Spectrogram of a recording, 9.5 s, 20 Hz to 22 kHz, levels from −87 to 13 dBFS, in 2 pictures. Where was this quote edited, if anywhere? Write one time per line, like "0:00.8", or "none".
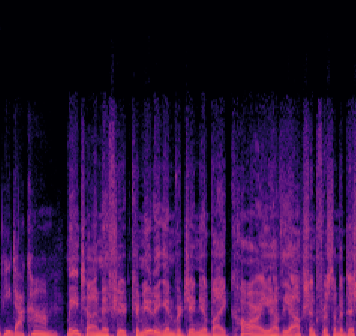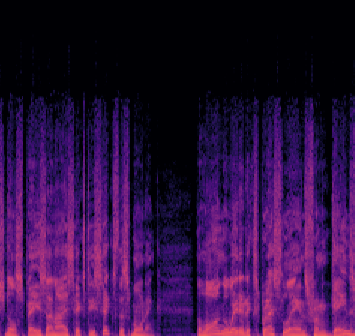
none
